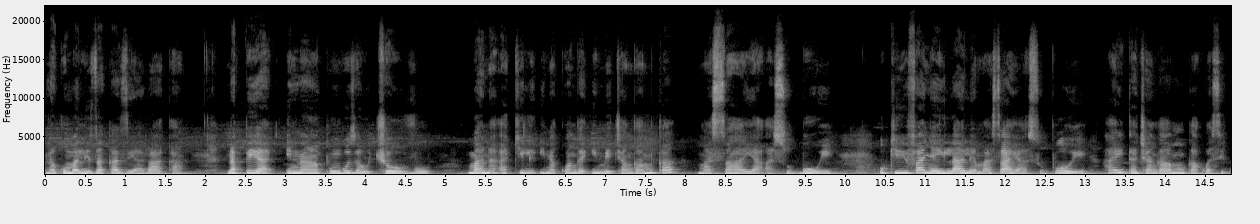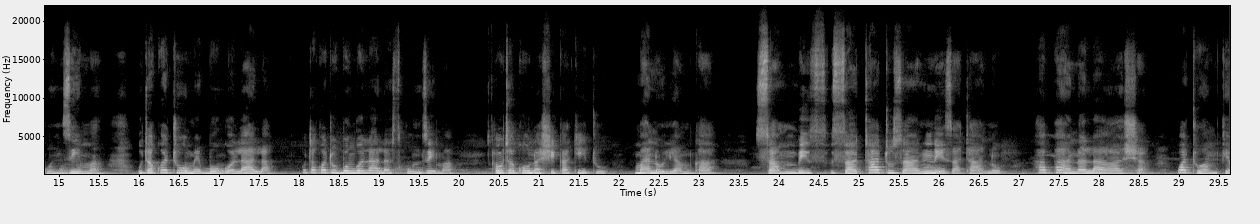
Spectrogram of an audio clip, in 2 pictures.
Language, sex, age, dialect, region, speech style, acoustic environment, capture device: Swahili, female, 18-24, Kenya - Mombasa, Kenya, relaxed, construction, mobile / Linux / Chrome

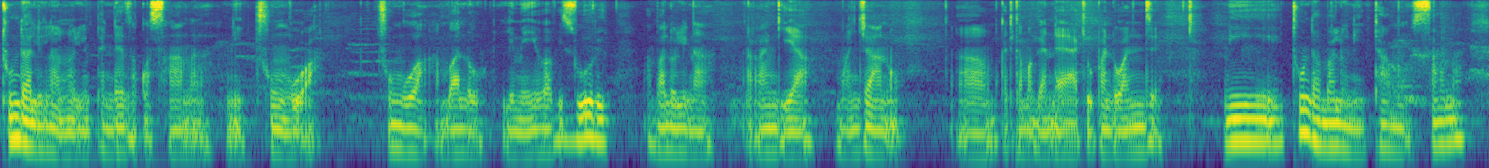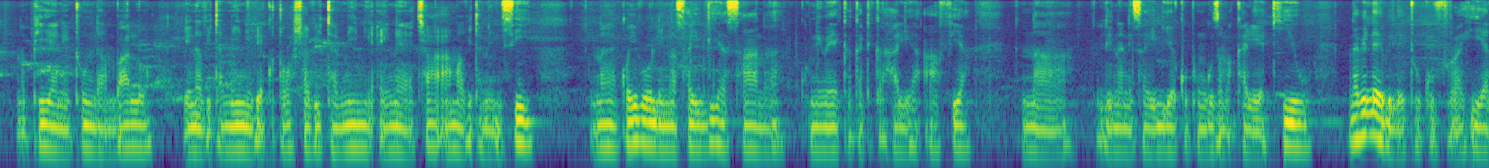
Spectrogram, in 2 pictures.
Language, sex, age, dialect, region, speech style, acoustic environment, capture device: Swahili, male, 25-34, Kenya - Nairobi Sheng-influenced, Kenya, relaxed, construction, mobile / Linux / Chrome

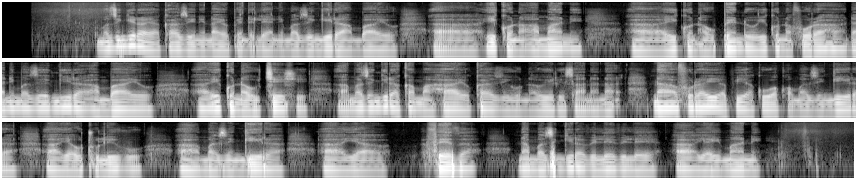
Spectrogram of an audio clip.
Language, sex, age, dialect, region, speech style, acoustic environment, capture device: Swahili, male, 25-34, Kenya - Nairobi Sheng-influenced, Kenya, relaxed; focused, silence, mobile / Linux / Chrome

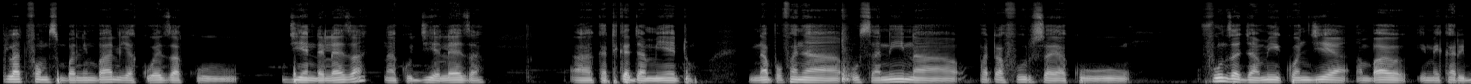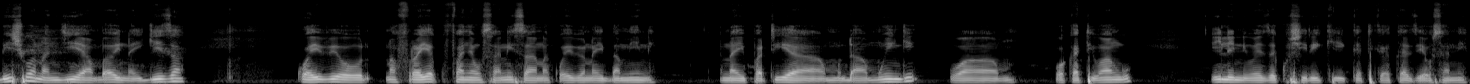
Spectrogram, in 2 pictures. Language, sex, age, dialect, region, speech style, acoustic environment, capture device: Swahili, male, 25-34, Kenya - Nairobi Sheng-influenced, Kenya, happy; nervous; excited, silence, mobile / Linux / Chrome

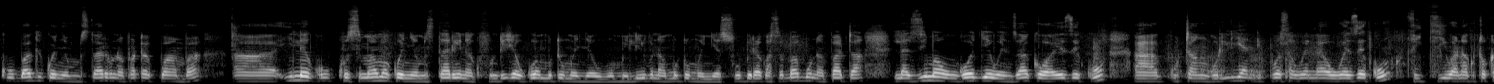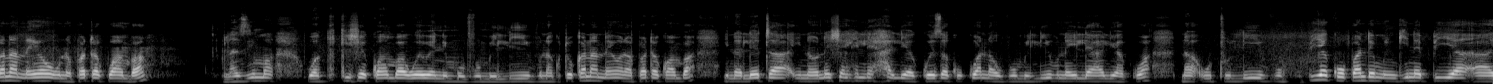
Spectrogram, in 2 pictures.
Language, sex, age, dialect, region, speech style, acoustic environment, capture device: Swahili, male, 18-24, Kenya - Mombasa, Kenya, happy, silence, mobile / Linux / Chrome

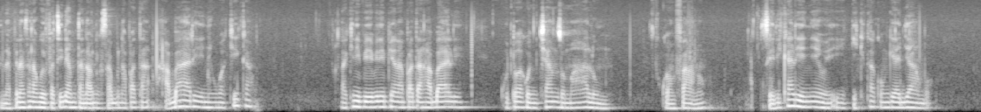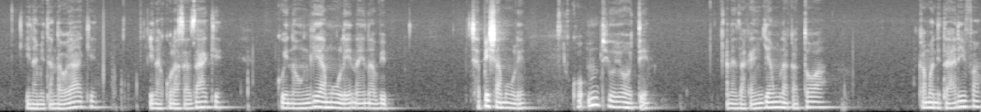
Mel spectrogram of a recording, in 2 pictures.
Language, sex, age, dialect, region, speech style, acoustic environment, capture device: Swahili, male, 18-24, Tanzania - Dar es Salaam, Tanzania, happy; focused, nature; silence, mobile / Linux / Chrome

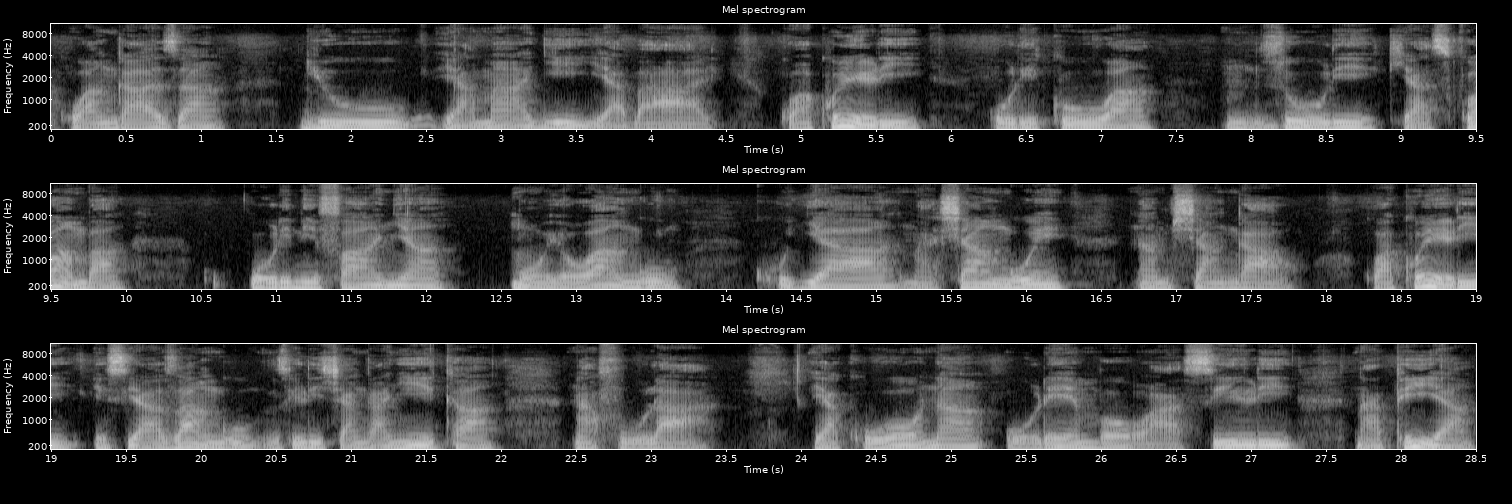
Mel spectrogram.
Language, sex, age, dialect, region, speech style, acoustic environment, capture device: Swahili, male, 18-24, Tanzania - Dar es Salaam, Tanzania, happy; focused; excited, silence, mobile / Linux / Chrome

